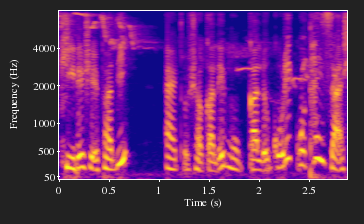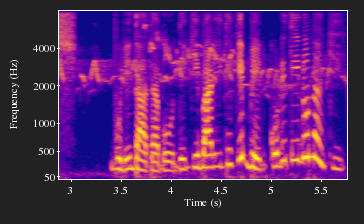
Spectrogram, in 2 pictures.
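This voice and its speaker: A woman voicing a sympathetic middle-aged village woman in a cartoon, gently chiding. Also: mid-range voice, sing-song, fast, slight background noise, lightly acted.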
